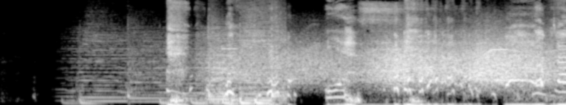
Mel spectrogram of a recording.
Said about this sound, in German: also ein kleiner Applaus für die Mädels, weil ich das wirklich bewundernswert finde.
